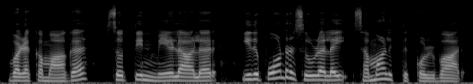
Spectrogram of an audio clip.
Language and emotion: Tamil, neutral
